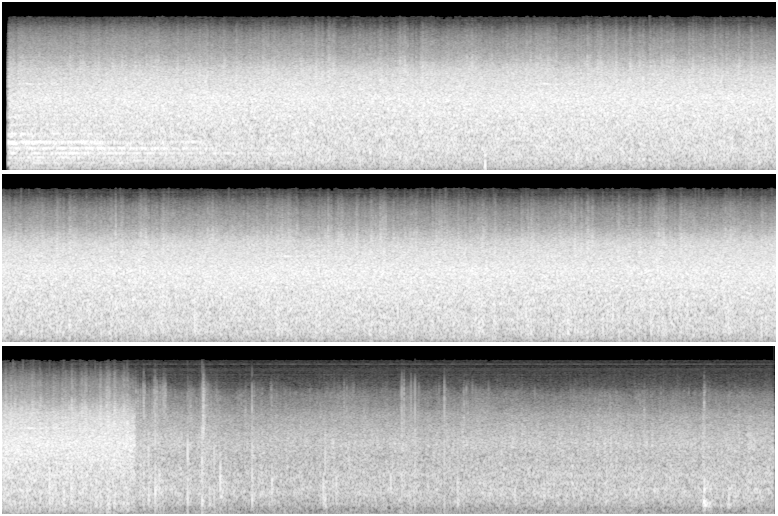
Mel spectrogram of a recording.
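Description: Heavy rain pouring steadily, a dense hiss, then cutting suddenly to much softer rain near the end.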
